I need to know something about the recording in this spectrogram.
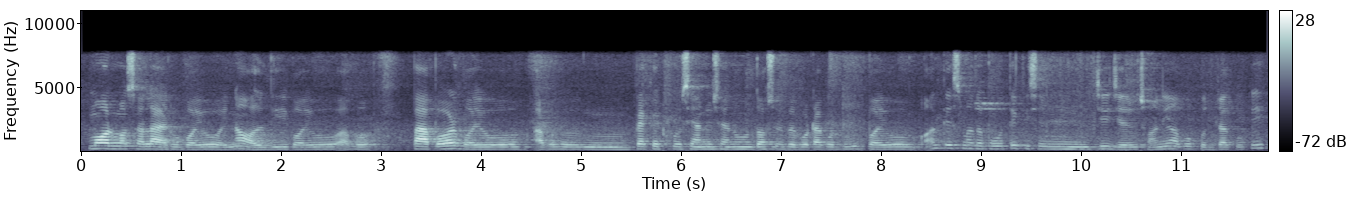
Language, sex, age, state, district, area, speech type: Nepali, female, 30-45, West Bengal, Alipurduar, urban, spontaneous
